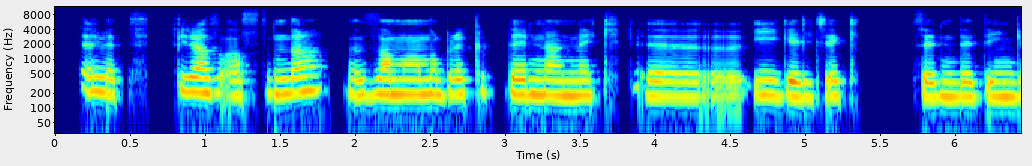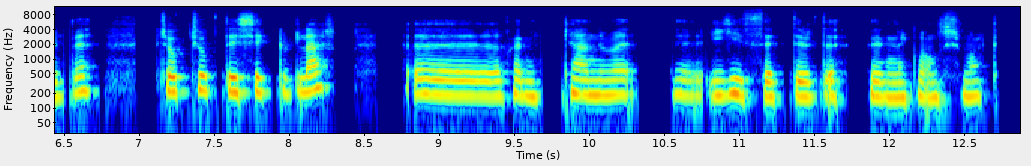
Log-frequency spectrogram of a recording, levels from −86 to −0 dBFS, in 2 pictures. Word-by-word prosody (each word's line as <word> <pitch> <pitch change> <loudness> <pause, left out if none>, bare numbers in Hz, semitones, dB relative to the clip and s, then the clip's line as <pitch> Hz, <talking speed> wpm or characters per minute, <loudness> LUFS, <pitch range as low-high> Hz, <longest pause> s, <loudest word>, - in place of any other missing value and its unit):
Evet, 195 -3 -1 0.2
biraz 215 -2 +4
aslında 205 +5 0
zamana 195 0 +2
bırakıp 210 +4 -3
demlenmek, 185 -2 +2
eee, 170 - -1
iyi 190 -1 +1
gelecek 175 0 +1 0.4
senin 175 +1 +1
dediğin 175 0 +1
gibi. 180 +6 -2 0.5
Çok 220 0 +3
çok 235 -1 +1
teşekkürler. 215 +3 +2 0.5
Eee, 185 -2 +2
hani, 180 -2 -1 0.2
kendimi, 190 -1 0 0.2
eee, 190 -2 -5
iyi 185 +1 -2
hissettirdi 175 -1 0
seninle 170 -2 +1
konuşmak. 175 +1 -4
185 Hz, 105 wpm, -32 LUFS, 175-200 Hz, 0.5 s, biraz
